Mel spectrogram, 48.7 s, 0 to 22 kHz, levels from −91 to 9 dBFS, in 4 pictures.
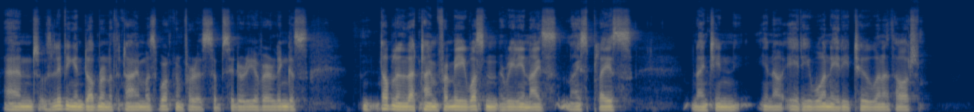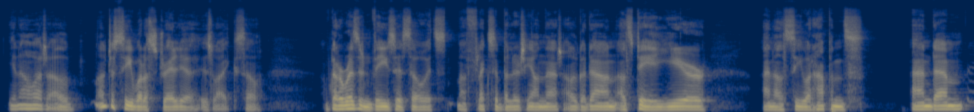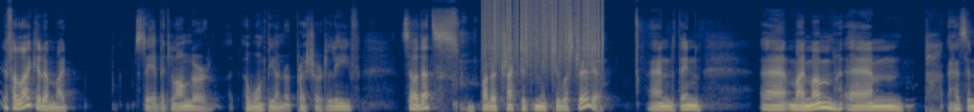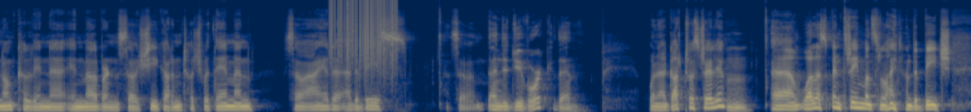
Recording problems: crackling; loud; from 30 to 32 s and at 41 s; 4 dB below the speech

